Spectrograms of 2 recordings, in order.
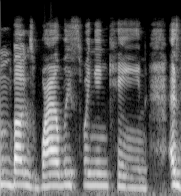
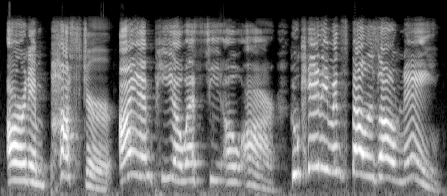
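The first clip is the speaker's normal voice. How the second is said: much higher, loud indignant cry; excited shout; 10 semitones higher, 8 dB louder than usual. A narrator's reading. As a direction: spell it out in outrage. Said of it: "shouted the bee excitedly".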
